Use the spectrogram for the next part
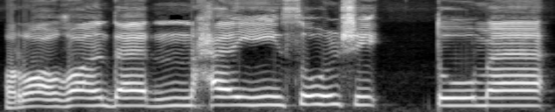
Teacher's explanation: এই তানউইনওয়ালা দালটি গুন্না ছাড়া স্পষ্ট করিয়া পড়ব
